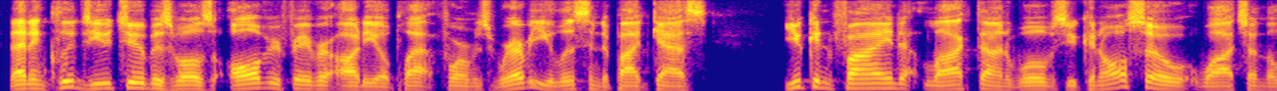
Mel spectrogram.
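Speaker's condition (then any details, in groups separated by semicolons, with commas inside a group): No condition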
